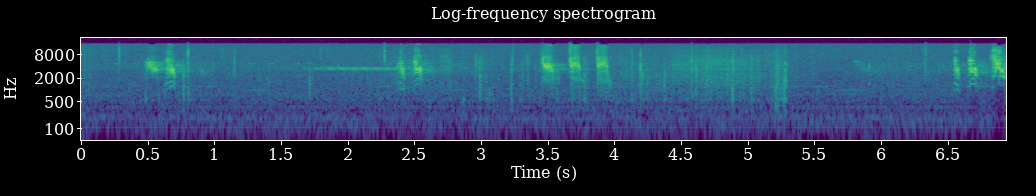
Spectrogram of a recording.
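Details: Several sparrows approach for food at a Tenmangu shrine, 9 October 2023, giving short bright chirps in irregular pairs and clusters across the seconds, with a brief level whistled note early on.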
